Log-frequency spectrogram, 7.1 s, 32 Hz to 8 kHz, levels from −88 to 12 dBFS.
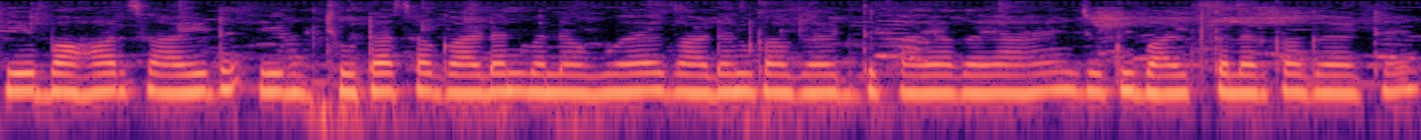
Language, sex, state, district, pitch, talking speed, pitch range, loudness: Hindi, female, Jharkhand, Jamtara, 215 Hz, 175 wpm, 210-220 Hz, -15 LUFS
